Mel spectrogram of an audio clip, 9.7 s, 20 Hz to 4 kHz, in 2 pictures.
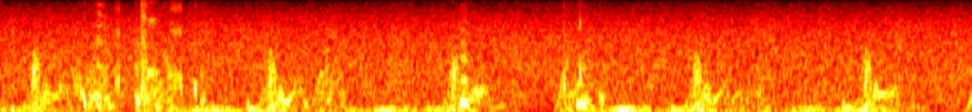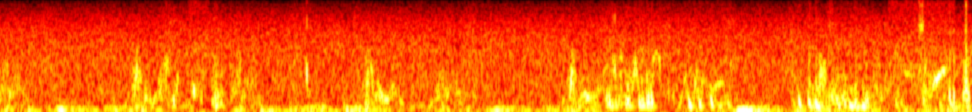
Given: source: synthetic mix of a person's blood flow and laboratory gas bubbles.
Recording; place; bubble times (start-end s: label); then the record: Doppler ultrasound of blood flow; precordium
0.27-1.05 s: bubbles
2.26-2.42 s: bubbles
2.78-3.05 s: bubbles
5.64-6.00 s: bubbles
6.36-6.43 s: bubbles
7.69-8.54 s: bubbles
8.81-9.23 s: bubbles
9.30-9.72 s: bubbles
From the record:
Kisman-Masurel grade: 233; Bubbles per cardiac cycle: several, 3 to 8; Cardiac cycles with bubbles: 50 to 99%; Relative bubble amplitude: loud (0.450 to 0.775); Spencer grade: 3 (all of the cardiac periods contain showers or single bubble signals, but not dominating or overriding the cardiac motion signals); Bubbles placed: anywhere in the cardiac cycle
